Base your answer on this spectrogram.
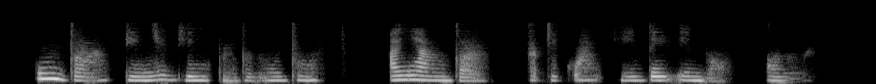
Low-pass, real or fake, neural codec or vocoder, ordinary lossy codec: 7.2 kHz; fake; codec, 44.1 kHz, 0.9 kbps, DAC; none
